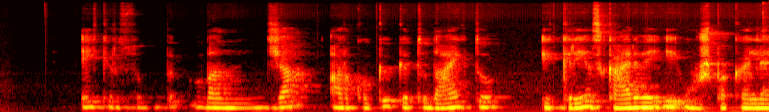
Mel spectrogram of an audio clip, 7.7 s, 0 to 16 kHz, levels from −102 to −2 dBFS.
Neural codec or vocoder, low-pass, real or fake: none; 14.4 kHz; real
